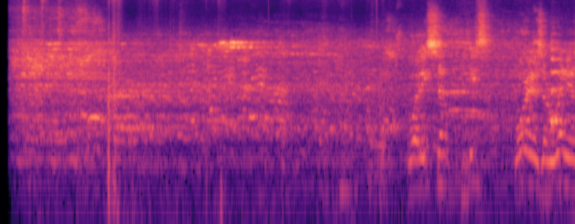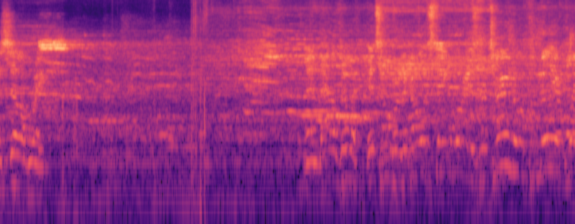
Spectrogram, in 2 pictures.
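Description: A crowd cheers and roars through a television loudspeaker.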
